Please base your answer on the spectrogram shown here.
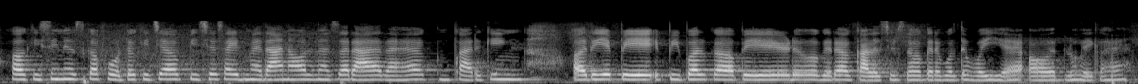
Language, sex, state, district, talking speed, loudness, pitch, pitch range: Hindi, female, Chhattisgarh, Bilaspur, 165 wpm, -17 LUFS, 220 Hz, 210-230 Hz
